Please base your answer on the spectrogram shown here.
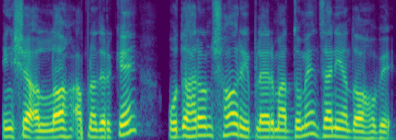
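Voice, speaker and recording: Guy with a highish voice teaching tajweed, breaks words into syllables, says them again and again. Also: a little mellow. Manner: spells out syllables slowly and repeats them. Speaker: Quran recitation teacher. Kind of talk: step-by-step recitation lesson.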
